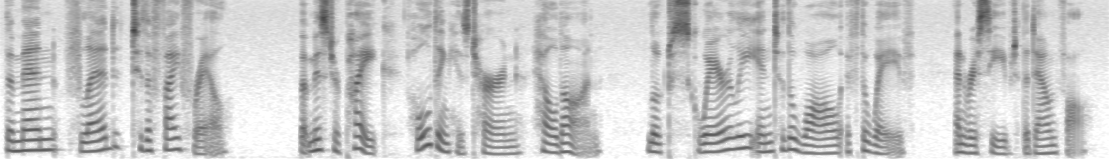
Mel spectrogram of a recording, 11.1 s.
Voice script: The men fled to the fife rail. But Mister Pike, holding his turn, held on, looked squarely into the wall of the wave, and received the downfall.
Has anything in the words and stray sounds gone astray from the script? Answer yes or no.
yes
